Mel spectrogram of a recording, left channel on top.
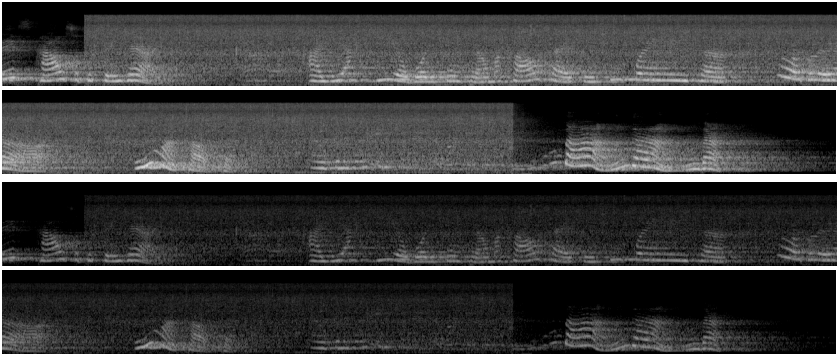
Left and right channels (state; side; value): quieter; right; 15.7 dB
